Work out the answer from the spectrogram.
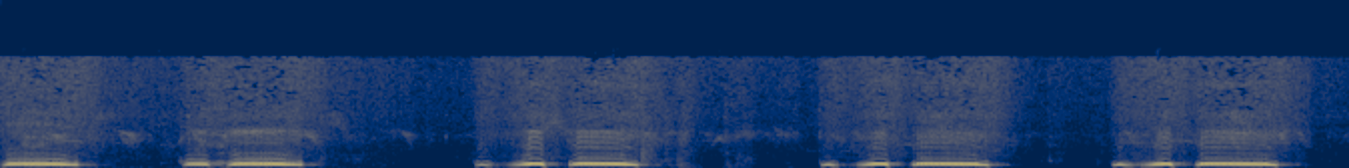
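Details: Spotted dove used as a decoy bird, recorded secretly. Four low, mellow cooing phrases, each a short lead-in note followed by a longer drawn-out coo, spaced about two seconds apart. Otherwise quiet.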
